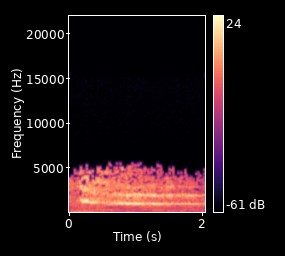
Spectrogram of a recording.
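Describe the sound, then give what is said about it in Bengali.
Tires screech as a black van brakes hard to a halt, a loud, sustained squealing skid with a steady high whine running through the whole stretch. “Animesh যখন সবে রাস্তায় পা দিয়েছে, ঠিক তখনই আচম্বিতে একটা কালো ভ্যান তার পাশে এসে ব্রেক কষল।”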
